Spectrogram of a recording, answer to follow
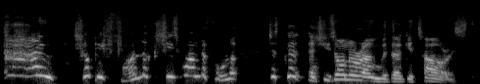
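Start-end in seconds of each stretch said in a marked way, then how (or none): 0.0-3.0 much higher, light coaxing push; encouraging. Retold or imitated. Urging Jason Manford to ask for the photo, coaxing and high. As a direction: egg a nervous friend on. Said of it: "I went".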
